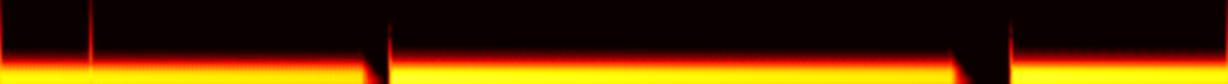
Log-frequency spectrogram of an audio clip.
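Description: A loud, deep electronic bass tone held steady in three long stretches, cutting out briefly about two seconds in and again near five seconds and slowly fading within each stretch. A single click sounds about half a second in.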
